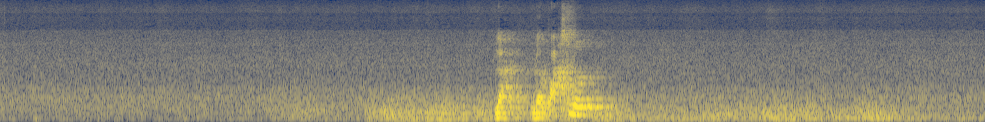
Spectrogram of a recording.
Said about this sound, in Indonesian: hujan masih baru mulai ya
